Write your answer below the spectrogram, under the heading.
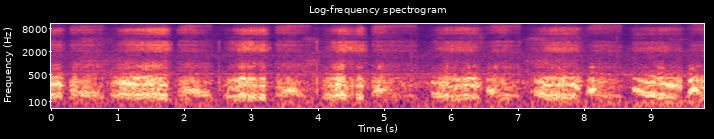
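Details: Felix the house cat, May 2019, purrs continuously: deep rumbling bursts alternate with brief pauses, about forty breath cycles a minute, each inhale and exhale audible as a rising and falling throb.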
